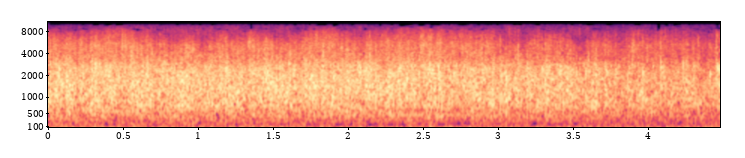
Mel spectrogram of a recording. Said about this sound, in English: Well, go ahead and give the Lord a hand clap, not me.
